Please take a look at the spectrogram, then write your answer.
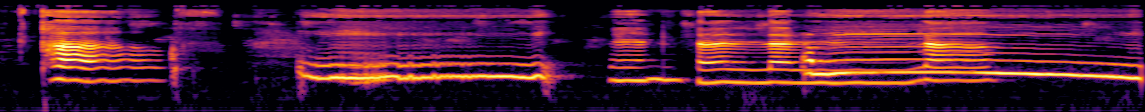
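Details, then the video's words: Skipper, a Boston Terrier, sings indoors right after waking from sleep: long, sustained, tuneful howled notes that hold steady, break off, then resume at slightly shifting pitches, with short gaps between phrases in a small room. "Skipper the Boston Terrier goes from sleeping to singing!"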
